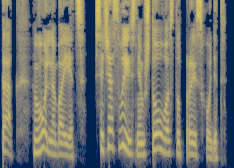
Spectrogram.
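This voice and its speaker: A woman's voice: fairly low pitch, expressive, moderate pace, no echo, clean studio sound, close to an everyday voice. A woman reading as a sarcastic police colonel. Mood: mocking. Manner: sarcastic, teasing. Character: mocking gruff middle-aged police colonel.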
